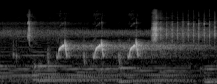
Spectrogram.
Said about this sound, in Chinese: 听到了吗？这就是夜莺的叫声。这些晚上出来活动的小鸟呢，一般呀都是在小宝宝快要睡觉的时候才出来，所以呢。我们见到它们的时候呢，都是开始准备说再见了。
